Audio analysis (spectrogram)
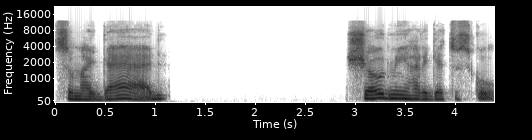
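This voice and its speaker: A man's medium-pitched, somewhat breathy voice carries ordinary pitch variation in a dry, close sound with no echo. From Colombia, moved to US at about eight. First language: Spanish. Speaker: communication coach. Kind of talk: podcast interview.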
